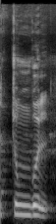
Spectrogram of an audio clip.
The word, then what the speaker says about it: چنگل: تلفظ واضح کرو۔ تو پہلا تھا چنگل، چے کے اوپر پیش، نون کے اوپر جزم، گاف کے اوپر پیش اور لام کے اوپر بھی جزم۔ سمرات، سا کے اوپر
